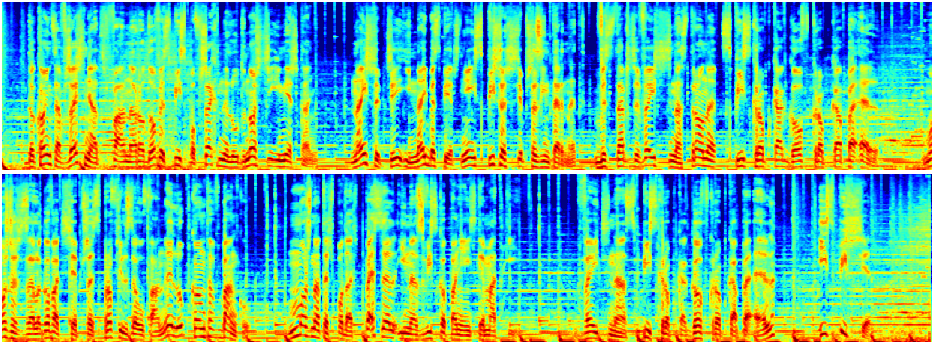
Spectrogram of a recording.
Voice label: radio spot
